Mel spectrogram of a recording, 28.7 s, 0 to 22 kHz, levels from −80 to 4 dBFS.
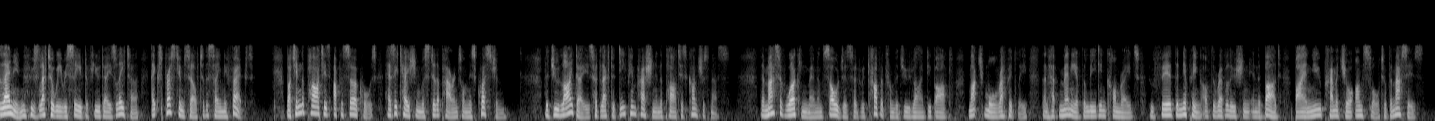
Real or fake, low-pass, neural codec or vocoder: fake; 5.4 kHz; codec, 16 kHz, 1.1 kbps, Voila-Tokenizer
